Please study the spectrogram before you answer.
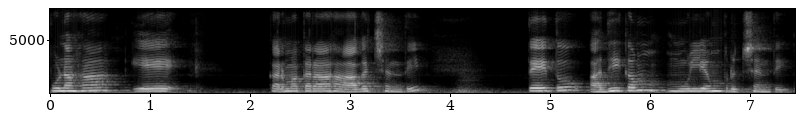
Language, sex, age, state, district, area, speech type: Sanskrit, female, 45-60, Telangana, Bhadradri Kothagudem, urban, spontaneous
